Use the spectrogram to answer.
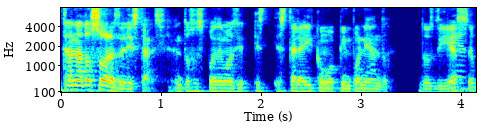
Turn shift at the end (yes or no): no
